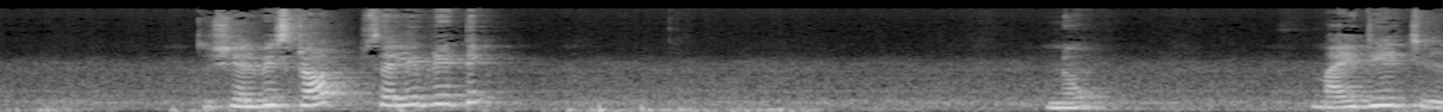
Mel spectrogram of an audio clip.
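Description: A middle-aged woman speaks calmly and close by, in short phrases with pauses.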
